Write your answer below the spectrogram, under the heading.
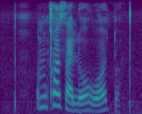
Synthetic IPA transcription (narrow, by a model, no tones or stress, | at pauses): um̩ǁʰɔsalɔwɔːd̥ʱwa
